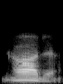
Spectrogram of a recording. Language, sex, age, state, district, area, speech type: Nepali, male, 18-30, West Bengal, Kalimpong, rural, conversation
